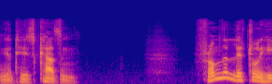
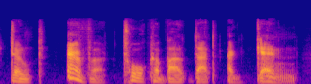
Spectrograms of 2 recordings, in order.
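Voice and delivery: snarl. A narrator's reading. Boy warning his cousin off, snarling. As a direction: snarl it without raising the pitch. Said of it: "Harry snarled".

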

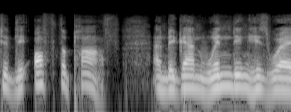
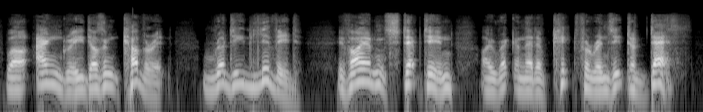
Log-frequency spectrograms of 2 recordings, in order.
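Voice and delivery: put-on emphatic rustic accent; Hagrid, grimly emphatic; 3 semitones higher than usual. Hagrid describes the centaurs' fury, grimly emphatic. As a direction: tell it with rough country force.

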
